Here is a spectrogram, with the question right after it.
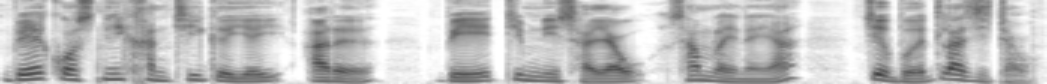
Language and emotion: Bodo, disgusted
